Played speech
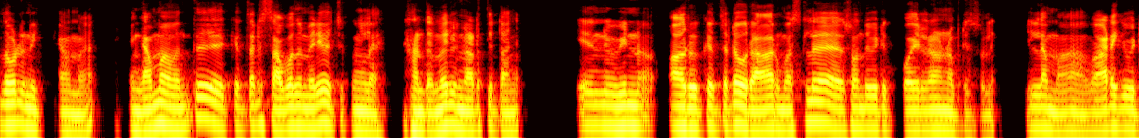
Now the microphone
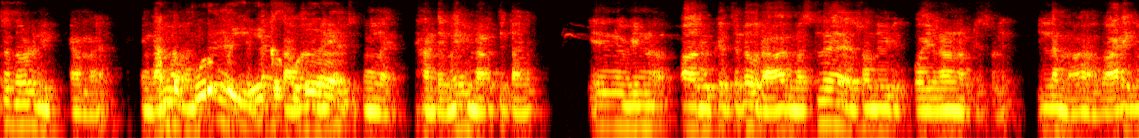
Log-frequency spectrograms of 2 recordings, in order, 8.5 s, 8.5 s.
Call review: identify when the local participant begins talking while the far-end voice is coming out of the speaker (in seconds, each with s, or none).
1.2 s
